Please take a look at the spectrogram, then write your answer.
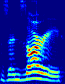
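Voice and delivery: booming, slow dragon roar. Pretend. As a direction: shout it like a huge dragon. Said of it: "summon my deepest dragon voice and shout".

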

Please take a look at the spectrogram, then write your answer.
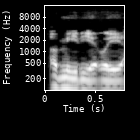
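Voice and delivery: ordinary talk, nothing marked

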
